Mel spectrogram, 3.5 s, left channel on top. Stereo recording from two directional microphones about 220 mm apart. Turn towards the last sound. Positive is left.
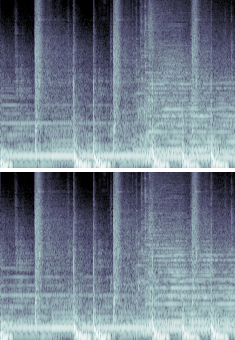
turn(degrees=0)  # may be behind; listen again after turning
